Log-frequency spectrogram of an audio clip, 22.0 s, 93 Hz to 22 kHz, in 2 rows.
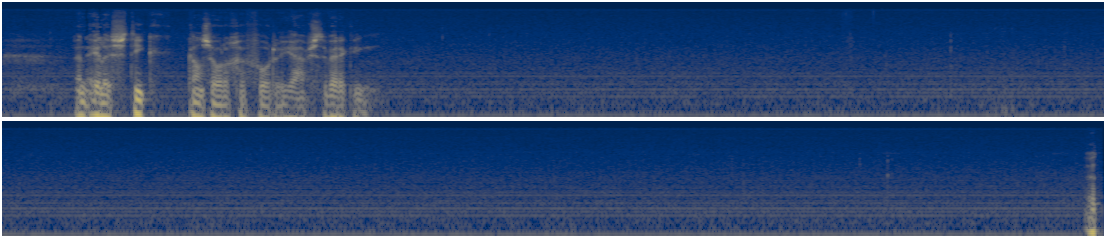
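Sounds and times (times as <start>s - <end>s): electrical mains hum: 0.0s - 22.0s
recording hiss: 0.0s - 22.0s.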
